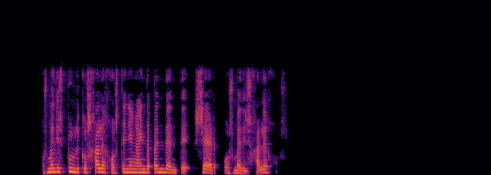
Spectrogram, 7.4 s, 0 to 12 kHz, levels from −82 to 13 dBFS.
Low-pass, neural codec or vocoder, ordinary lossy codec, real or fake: 7.2 kHz; none; Opus, 64 kbps; real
